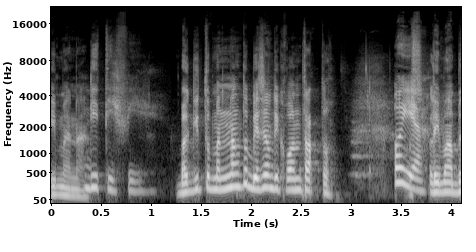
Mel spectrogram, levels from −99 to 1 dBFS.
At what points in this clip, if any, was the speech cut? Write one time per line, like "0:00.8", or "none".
0:01.1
